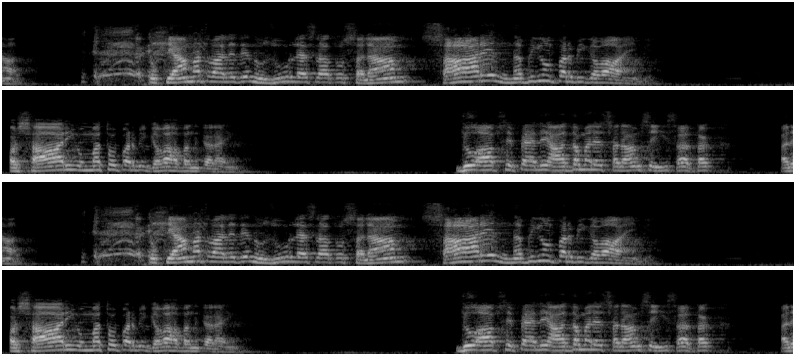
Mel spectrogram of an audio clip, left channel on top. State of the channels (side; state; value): both; identical; correlation 1.00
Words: تو قیامت والے دن حضور علیہ الصلوۃ والسلام سارے نبیوں پر بھی گواہ آئیں گے اور ساری امتوں پر بھی گواہ بن کر آئیں گے. جو آپ سے پہلے آدم علیہ السلام سے عیسیٰ تک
